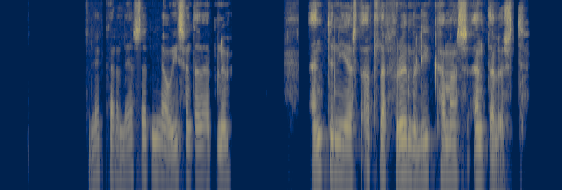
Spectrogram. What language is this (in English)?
Icelandic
